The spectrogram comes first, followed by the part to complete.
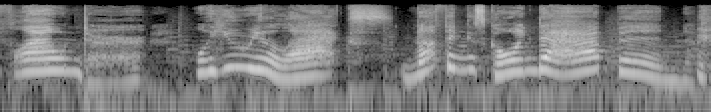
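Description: A woman performs a cartoonish character voice at an extremely high pitch and a very slow pace. Clear music plays in the background. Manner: excited.

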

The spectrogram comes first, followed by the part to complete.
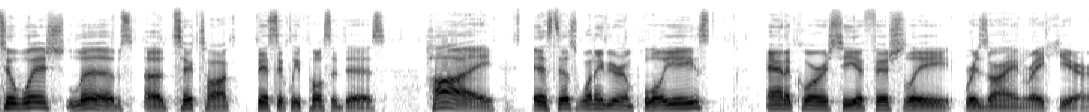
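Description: In a dry recording with no echo and a quiet background, a man speaks very slowly with lively intonation. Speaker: online commentator. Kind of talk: commentary. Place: home room. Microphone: earbuds.

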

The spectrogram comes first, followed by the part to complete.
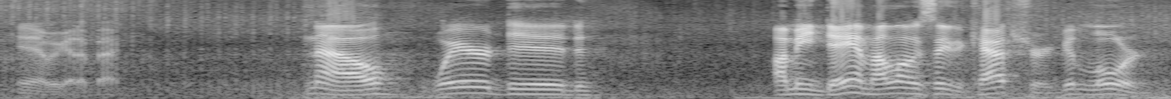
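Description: Fairly high-pitched male voice at a fairly quick pace, with ordinary pitch variation, big swings in loudness, long, frequent pauses and light background noise. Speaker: gaming YouTuber. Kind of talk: casual gameplay commentary. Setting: home recording while playing a game. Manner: animated, excitable. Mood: frustrated, joking.

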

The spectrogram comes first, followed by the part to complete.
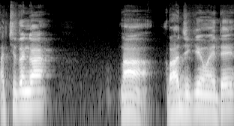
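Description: Here is a man with a normal speaking voice at a medium pitch and fairly even intonation. The recording is very clean with a silent background. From Tirupati, Andhra Pradesh (Rayalaseema), India. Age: 40s. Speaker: businessman and politician. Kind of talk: interview.

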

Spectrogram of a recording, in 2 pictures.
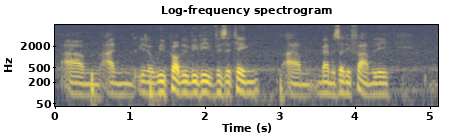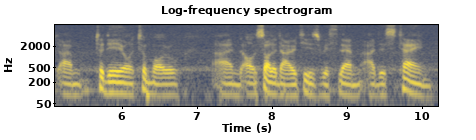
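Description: Monotone, flat delivery at a moderate pace, with long, frequent pauses and light background noise. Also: man, very deep, low pitch for a man. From Trinidad and Tobago. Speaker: political party leader. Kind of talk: press conference statement. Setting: press conference at party headquarters. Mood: serious, measured. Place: meeting room. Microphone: handheld.

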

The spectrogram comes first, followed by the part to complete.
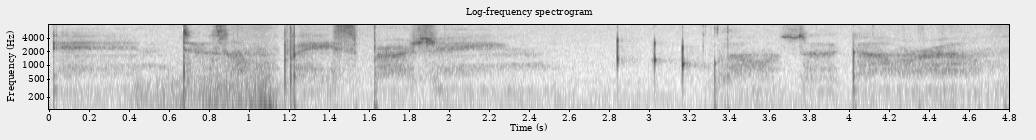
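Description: Loud noise fills the background while she talks. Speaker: ASMR creator. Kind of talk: ASMR sleep relaxation. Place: home room. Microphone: studio mic.

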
